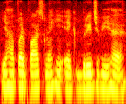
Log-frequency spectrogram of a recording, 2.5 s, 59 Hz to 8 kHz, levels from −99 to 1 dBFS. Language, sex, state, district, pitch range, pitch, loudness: Hindi, male, Arunachal Pradesh, Lower Dibang Valley, 120-130 Hz, 125 Hz, -18 LUFS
